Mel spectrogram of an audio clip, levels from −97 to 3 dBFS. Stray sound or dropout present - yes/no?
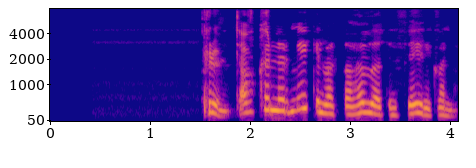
no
